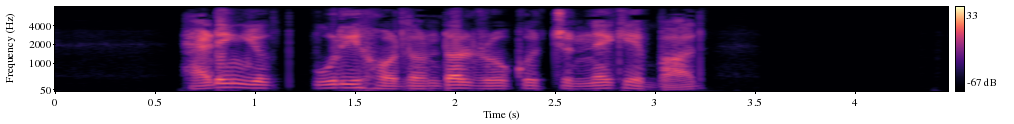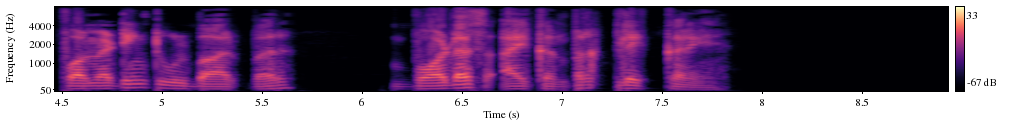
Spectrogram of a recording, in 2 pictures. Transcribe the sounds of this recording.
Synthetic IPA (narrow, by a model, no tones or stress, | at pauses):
hɛːɖɪ̃ŋɡjʊkt̪puːɾiɦɔːɾɪzɔ̃ːɳʈəlɾoːkot͡ʃʊnːekeba̰ːd̪ | fɔːɾmɛːʈɪ̃ŋɡʈuːlbaːɾpɐɾ | bɔːɾɖəɾsa̰ːɪkənpɐɾklɪkːɐɾḛ̃ː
